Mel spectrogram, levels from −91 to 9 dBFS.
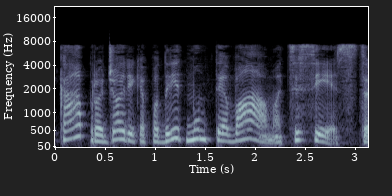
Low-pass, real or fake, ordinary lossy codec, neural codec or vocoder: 7.2 kHz; real; AAC, 48 kbps; none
